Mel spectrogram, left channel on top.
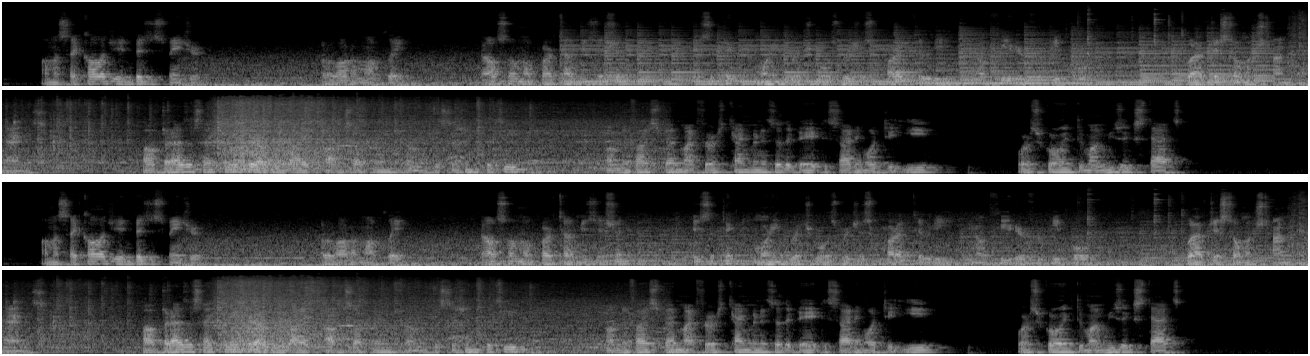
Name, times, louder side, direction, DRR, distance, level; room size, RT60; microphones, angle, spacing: voice 1, 0.4-2.0 3.2-4.1 4.8-6.3 6.9-10.9 11.8-13.5 14.5-18.3 19.1-22.4 23.2-24.8, right 1 dB, 20° right, 3 dB, 0.9 m, -29 dB
sound 1, 1.7-13.2, right 2 dB, 90° right, 0.9 m, -37 dB
sound 2, 5.6-12.7, left 7 dB, 85° left, 0.3 m, -31 dB
Bird, 10.3-19.7, left 1 dB, 5° left, 1.8 m, -33 dB
5.2 x 4.6 x 6.1 m, 0.41 s
head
